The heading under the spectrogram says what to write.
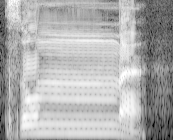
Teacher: tahan suara mimnya sepanjang dua harakat. Tumma jangan langsung dilepaskan karena ia ada bacaan gundah pada lafal bacaan ini. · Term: gunnah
